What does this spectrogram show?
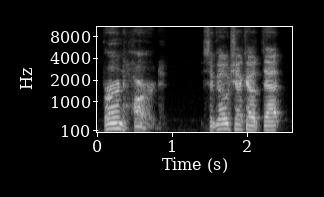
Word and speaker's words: Bernhard: the tommy bernard bernhard bernard but it's spelled burn b-e-r-n h-a-r-d burn hard so go check out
